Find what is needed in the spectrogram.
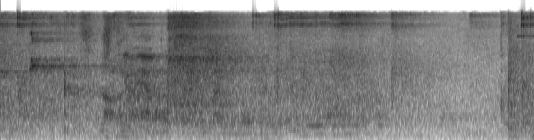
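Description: Table tennis rally: the ball clicking sharply off bats and the table in quick exchanges, with voices in a large hall.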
